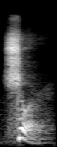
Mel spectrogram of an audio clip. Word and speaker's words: sure: مع الاتش هو ذا فلا بد أن تعلم أن الاسم مع اليو هذه ينطق ش مثل الشين، مثل كلمة السكر sugar وغيرها من الكلمات.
